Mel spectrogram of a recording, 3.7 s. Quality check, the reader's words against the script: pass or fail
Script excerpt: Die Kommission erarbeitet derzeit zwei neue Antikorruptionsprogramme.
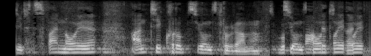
fail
